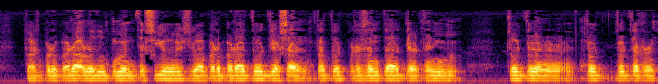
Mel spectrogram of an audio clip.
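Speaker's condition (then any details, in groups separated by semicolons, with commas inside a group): Parkinson's disease; diagnosed about 12 years ago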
